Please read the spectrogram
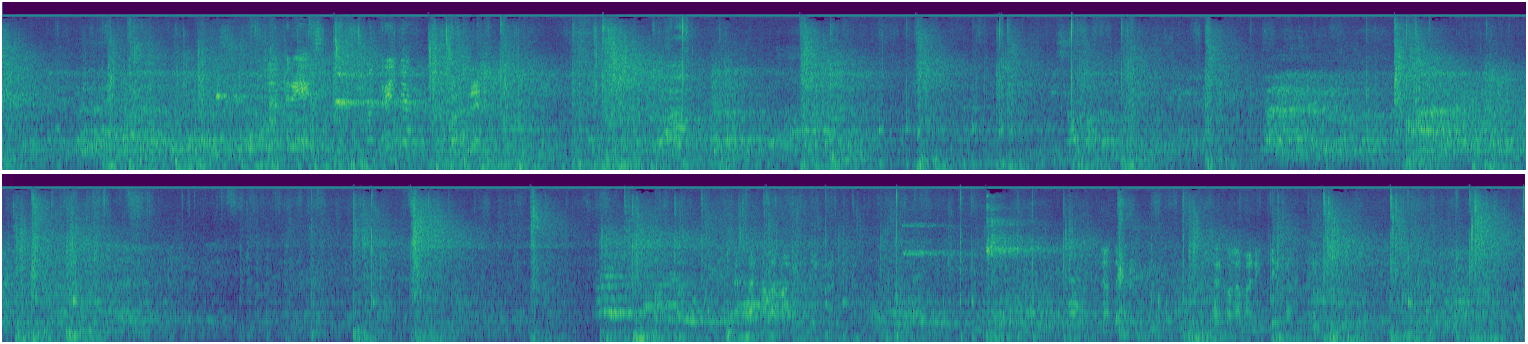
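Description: Voices talking in a large, echoing sports hall, with repeated thuds of balls bouncing and dropping on the gym floor.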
